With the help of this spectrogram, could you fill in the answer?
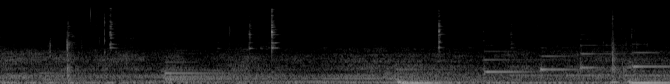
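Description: A steady, low mechanical drone of a helicopter flying overhead, heard outdoors, with a deep throbbing rumble and faint humming tones that hold and shift slightly. No one speaks.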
